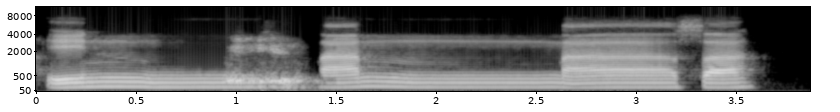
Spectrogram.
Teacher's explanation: Alif lam samsiah karena tidak dibaca langsung masuk ke huruf berikutnya yaitu nun ditandai nunnya ada tasdidnya. Nun tasdid dibaca gunnah atau mendengung ditahan 2 harokat.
